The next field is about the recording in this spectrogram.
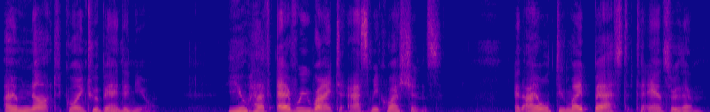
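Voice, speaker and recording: A narrator voicing a young female dragon who is earnest and thoughtful, with a measured manner of explaining. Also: mid-range voice, big pitch swings, pitched above the performer's own voice, lightly acted. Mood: determined.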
